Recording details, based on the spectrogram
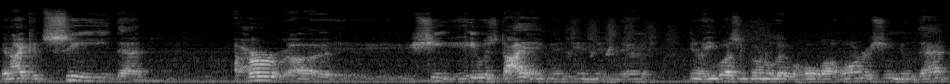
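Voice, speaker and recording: A man with an American accent at a fairly slow pace, ordinary pitch variation, audible room echo and noticeable background noise. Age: 60s. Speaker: father being interviewed. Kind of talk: casual chat. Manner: halting.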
